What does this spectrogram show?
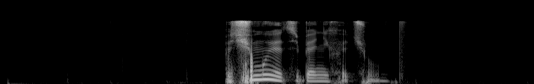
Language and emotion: Russian, sad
